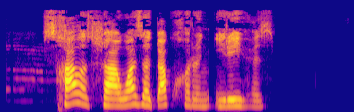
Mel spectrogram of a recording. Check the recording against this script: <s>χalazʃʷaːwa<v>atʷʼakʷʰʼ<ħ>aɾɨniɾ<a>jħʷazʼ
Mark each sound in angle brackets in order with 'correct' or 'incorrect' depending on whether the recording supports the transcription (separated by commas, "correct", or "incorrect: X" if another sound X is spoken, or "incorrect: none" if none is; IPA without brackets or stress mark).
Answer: correct, incorrect: z, incorrect: χ, incorrect: e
